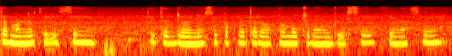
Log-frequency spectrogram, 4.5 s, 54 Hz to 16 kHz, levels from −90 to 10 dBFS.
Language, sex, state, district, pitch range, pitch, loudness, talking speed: Nagamese, female, Nagaland, Dimapur, 200-225 Hz, 210 Hz, -18 LUFS, 120 wpm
